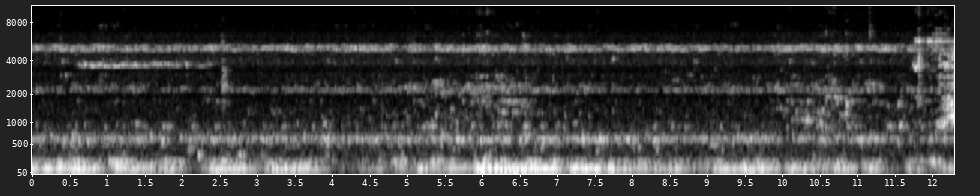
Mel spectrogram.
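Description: A steady low electrical hum with a thin high whine above it, and small faint handling noises.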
